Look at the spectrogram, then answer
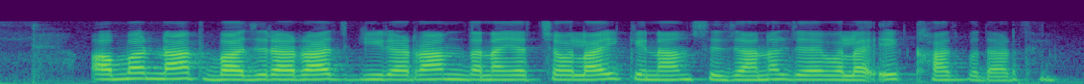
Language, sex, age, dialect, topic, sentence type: Magahi, female, 56-60, Western, agriculture, statement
